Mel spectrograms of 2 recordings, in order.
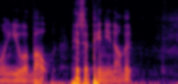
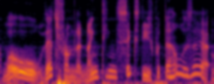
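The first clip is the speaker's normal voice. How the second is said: mock surprise; 8 semitones higher, 3 dB quieter than usual. Imagined reaction to old fashions.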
